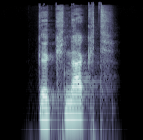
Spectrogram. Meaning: past participle of knacken
- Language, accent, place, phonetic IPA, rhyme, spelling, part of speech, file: German, Germany, Berlin, [ɡəˈknakt], -akt, geknackt, verb, De-geknackt.ogg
